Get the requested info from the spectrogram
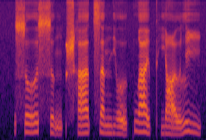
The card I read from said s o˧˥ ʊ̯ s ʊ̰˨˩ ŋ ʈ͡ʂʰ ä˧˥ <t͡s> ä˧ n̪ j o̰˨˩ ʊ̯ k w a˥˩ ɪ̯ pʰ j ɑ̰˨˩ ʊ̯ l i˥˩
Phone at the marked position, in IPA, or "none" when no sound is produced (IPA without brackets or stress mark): t͡s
